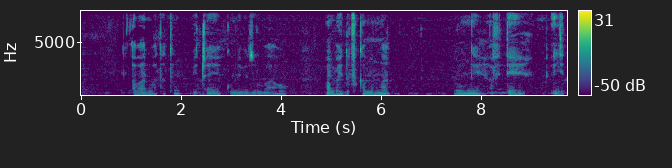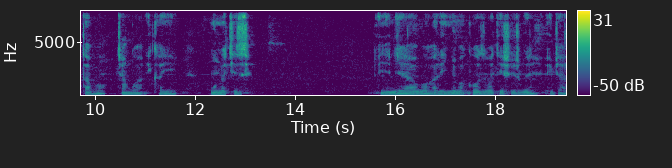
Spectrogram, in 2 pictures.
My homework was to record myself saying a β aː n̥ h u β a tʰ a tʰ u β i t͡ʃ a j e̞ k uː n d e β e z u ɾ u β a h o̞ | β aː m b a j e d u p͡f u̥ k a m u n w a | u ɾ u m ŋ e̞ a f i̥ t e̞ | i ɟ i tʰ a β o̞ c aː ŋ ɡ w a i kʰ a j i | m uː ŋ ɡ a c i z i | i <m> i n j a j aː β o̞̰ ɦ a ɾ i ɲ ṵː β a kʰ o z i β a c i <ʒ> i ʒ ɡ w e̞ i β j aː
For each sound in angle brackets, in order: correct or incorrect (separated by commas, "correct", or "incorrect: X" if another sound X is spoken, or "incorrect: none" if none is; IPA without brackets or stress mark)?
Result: incorrect: ɲ, incorrect: ʃ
